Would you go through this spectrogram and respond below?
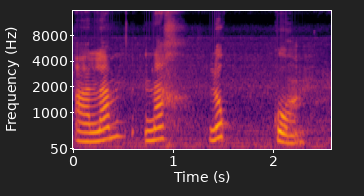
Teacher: qaf mati bertemu dengan huruf kaf, maka cara membacanya kafnya ditasydid sehingga menjadi alam nakhluqkum. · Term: idgham mutaqaribain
